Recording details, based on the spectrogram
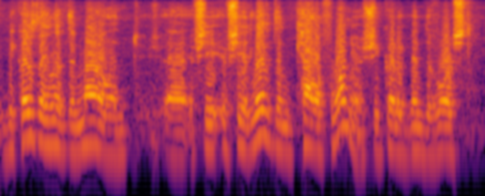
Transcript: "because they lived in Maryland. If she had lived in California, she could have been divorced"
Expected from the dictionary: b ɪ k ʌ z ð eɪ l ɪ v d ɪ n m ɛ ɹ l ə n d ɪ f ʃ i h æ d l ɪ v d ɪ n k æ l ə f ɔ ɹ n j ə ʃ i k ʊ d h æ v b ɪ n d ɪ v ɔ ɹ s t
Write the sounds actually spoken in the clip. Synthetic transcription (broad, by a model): b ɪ k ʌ z ð eɪ l ɪ v d ɪ n m ɛ ɹ l ə n d ɪ f ʃ i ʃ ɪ d l ɪ v d ɪ n k æ l ə f ɔ ɹ n j ə ʃ i k ʊ d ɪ v b ɪ n d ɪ v ɔ ɹ s t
